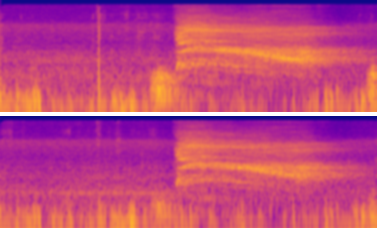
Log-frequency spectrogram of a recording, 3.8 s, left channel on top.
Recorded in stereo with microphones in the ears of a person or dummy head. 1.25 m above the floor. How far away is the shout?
About 2.5 m.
